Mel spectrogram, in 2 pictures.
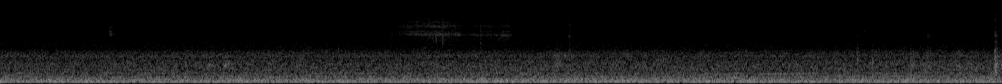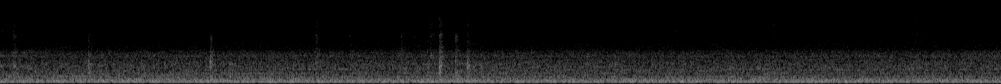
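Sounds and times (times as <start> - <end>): train cabin low rumble: 0.0 - 20.0.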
